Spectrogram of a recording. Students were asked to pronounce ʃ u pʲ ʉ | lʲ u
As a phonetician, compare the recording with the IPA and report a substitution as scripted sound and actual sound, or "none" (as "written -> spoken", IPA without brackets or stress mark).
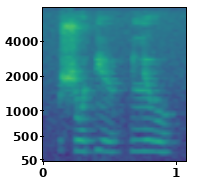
none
